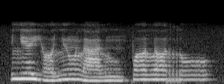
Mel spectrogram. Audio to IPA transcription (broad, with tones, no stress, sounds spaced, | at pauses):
lʲ ɛ˥ j ʌ˩ lʲ õ˥ l a˩ l ũ˩ p ʌ˥ l ʌ˥ r o˥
